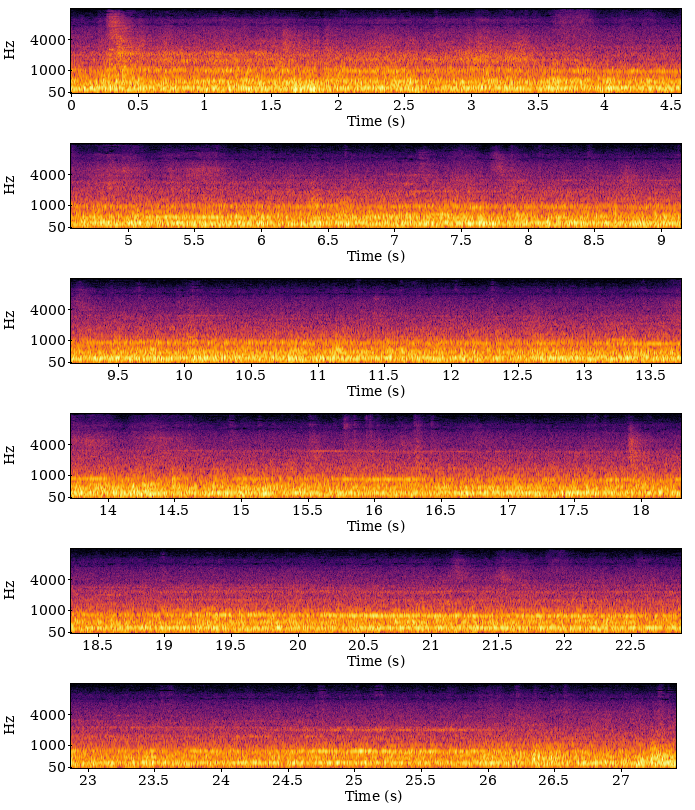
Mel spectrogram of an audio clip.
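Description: Passenger train running on the rails, heard from inside the carriage: a steady rumble with a whine that falls slowly in pitch as the train starts to slow, and a few sharp clicks from the wheels.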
